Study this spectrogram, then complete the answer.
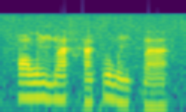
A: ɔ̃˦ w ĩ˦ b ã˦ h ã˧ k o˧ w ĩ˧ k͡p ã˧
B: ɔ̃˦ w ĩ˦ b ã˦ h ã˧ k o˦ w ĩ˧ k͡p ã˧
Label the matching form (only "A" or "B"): B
